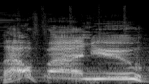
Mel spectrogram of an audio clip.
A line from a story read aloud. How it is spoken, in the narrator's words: He yelled into the desert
